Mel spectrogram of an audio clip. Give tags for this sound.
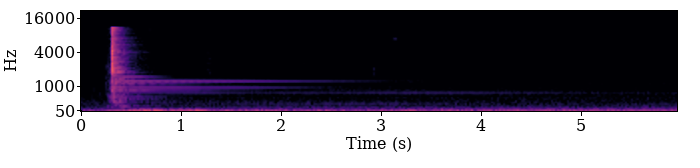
foley Metal metalfx metal-sound sound

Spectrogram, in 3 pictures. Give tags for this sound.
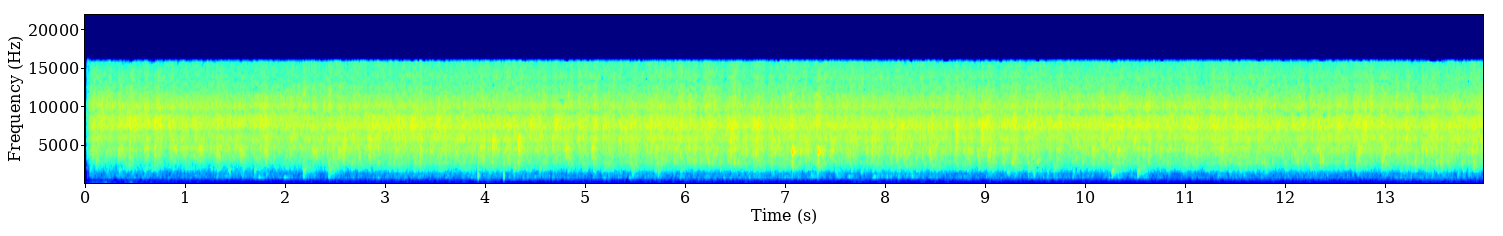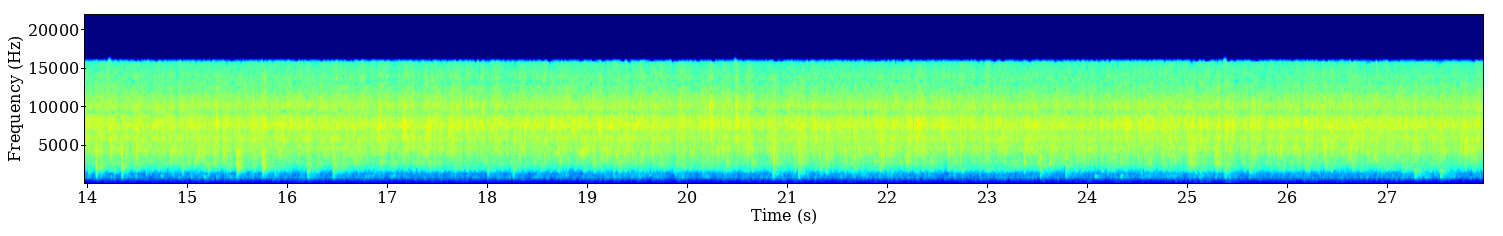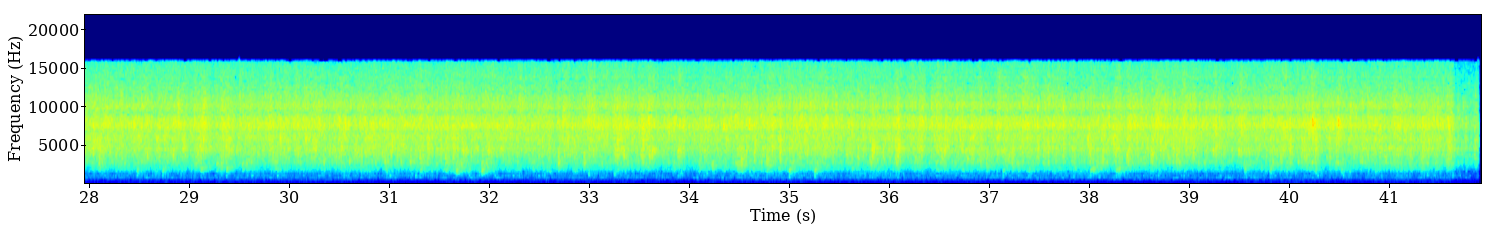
running water garbage flow bubbling drain rhythmic pipe sewer

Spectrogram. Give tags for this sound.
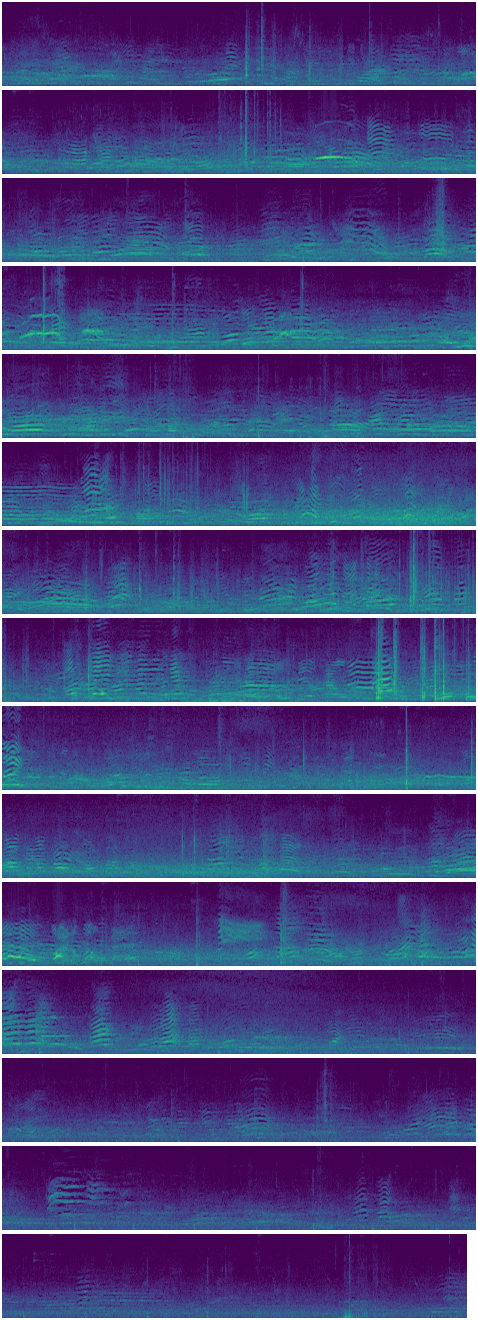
afternoon-recess dewson-street-Public-school kids school-yard street-hockey toronto

